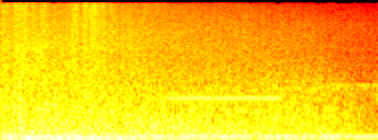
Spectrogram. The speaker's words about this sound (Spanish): Miguelito, ya no juegues con tu bomba sin avisarnos antes de...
